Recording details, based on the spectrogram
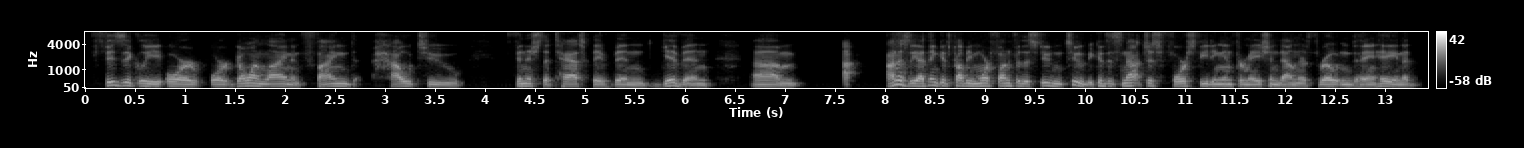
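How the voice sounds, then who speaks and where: A man's voice: mid-range voice, moderate pace, darkish tone, no echo. A man hosting a casual podcast conversation, friendly and conversational with a few fillers. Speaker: podcast host.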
